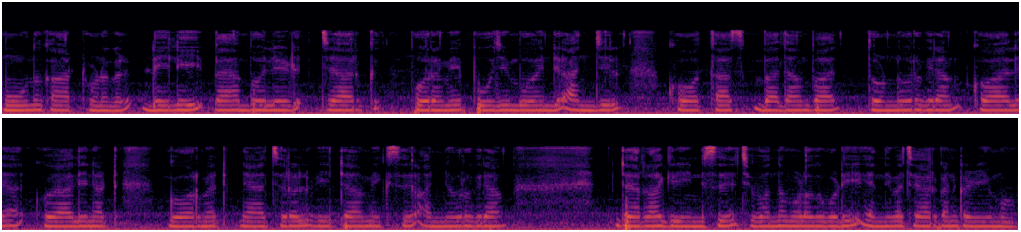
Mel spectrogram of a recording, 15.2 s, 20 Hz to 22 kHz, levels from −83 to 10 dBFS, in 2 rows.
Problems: constant background noise, low volume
